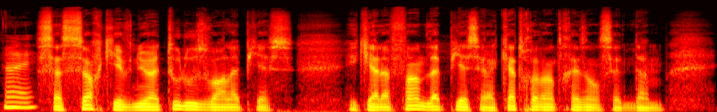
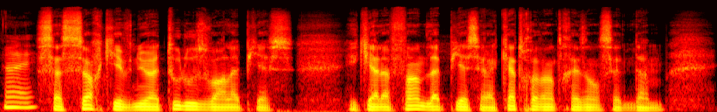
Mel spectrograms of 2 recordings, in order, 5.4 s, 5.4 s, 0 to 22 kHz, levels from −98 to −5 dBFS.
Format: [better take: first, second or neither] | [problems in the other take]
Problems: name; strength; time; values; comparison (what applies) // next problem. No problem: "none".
neither | none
